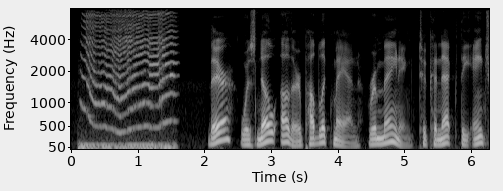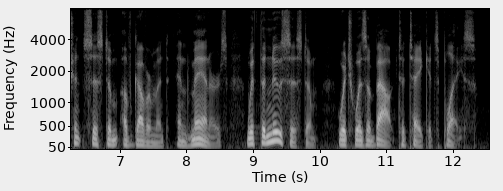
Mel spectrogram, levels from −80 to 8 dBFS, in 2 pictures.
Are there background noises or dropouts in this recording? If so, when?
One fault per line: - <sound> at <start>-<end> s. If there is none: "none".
- squeak at 0.1-1.6 s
